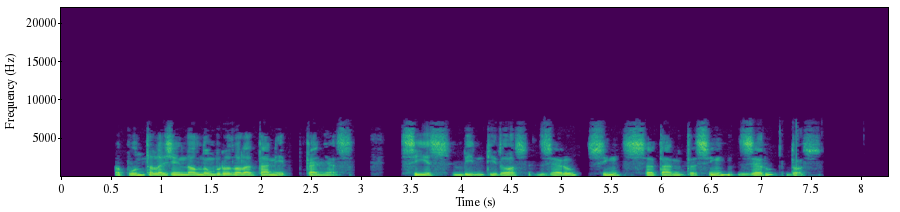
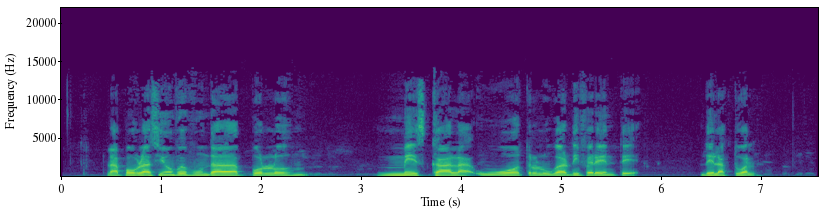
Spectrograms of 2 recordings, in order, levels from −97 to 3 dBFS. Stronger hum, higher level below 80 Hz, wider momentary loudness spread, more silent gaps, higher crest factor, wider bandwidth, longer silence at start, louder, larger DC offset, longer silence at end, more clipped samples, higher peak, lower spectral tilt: neither; first, -50 dBFS vs -56 dBFS; about the same, 10 LU vs 10 LU; first, 2.33-2.39 s, 2.95-3.09 s, 3.24-3.41 s, 5.21-5.27 s vs none; about the same, 16 dB vs 16 dB; second, 7 kHz vs 12.5 kHz; about the same, 0.55 s vs 0.45 s; about the same, -19 LUFS vs -17 LUFS; neither; about the same, 0.7 s vs 0.65 s; neither; about the same, -4 dBFS vs -2 dBFS; about the same, -7 dB/octave vs -6.5 dB/octave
